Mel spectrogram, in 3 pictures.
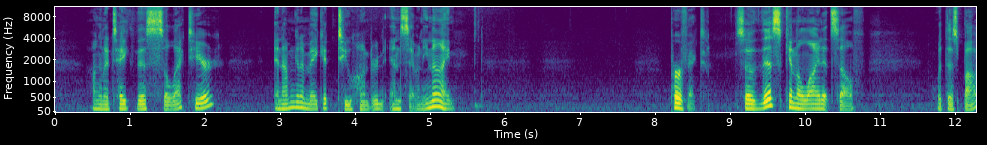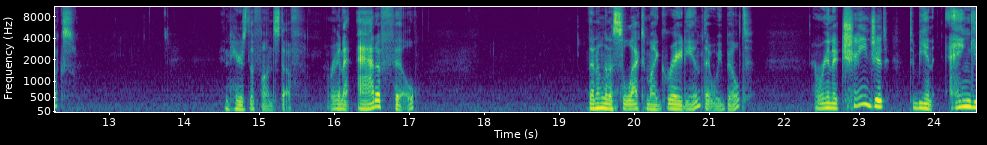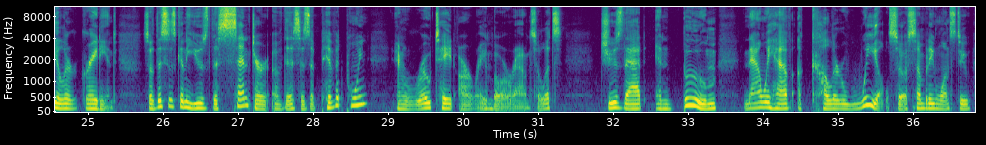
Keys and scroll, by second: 4.8-5.8 typing.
